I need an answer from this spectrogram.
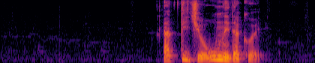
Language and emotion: Russian, angry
